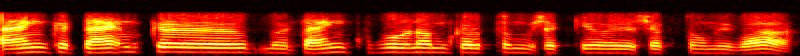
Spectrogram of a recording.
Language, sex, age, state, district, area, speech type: Sanskrit, male, 60+, Karnataka, Udupi, urban, conversation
